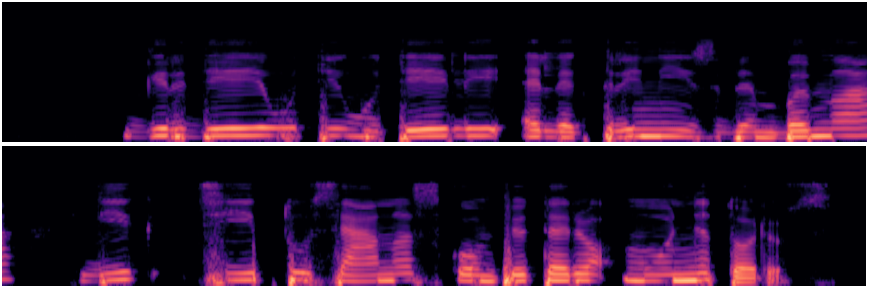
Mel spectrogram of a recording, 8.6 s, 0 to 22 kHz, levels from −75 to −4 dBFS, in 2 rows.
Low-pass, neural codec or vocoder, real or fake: 7.2 kHz; none; real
